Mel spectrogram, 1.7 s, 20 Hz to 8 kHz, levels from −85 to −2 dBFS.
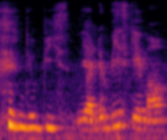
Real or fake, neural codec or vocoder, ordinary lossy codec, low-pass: real; none; none; none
